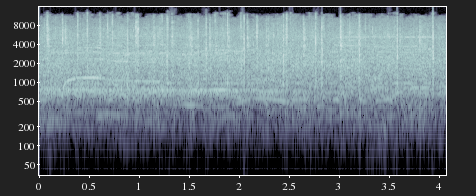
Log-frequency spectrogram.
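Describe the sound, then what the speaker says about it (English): A wrestling event crowd applauds and cheers after the main-event match, a thick continuous roar of clapping with a few louder claps standing out. "A big round of applause in your main event tonight."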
